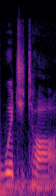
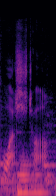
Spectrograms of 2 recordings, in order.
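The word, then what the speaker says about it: Ouachita: searching for Baptist University back in Texas everybody pronounces it witch but really it's wash wash wash how would you pronounce it was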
